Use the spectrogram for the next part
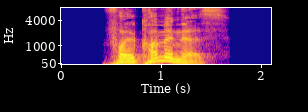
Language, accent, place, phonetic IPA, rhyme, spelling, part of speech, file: German, Germany, Berlin, [ˈfɔlkɔmənəs], -ɔmənəs, vollkommenes, adjective, De-vollkommenes.ogg
- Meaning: strong/mixed nominative/accusative neuter singular of vollkommen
